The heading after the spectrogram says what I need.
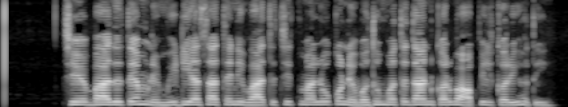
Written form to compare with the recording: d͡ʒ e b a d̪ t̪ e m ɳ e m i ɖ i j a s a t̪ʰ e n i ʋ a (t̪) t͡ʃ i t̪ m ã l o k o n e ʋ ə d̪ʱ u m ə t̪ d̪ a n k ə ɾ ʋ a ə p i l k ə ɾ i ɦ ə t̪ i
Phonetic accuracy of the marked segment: correct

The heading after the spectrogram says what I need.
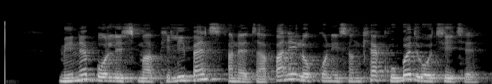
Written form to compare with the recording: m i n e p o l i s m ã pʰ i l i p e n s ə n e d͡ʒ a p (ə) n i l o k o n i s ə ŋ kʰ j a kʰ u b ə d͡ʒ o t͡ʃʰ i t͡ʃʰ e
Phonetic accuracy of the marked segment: incorrect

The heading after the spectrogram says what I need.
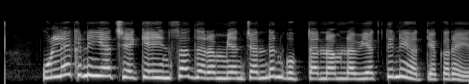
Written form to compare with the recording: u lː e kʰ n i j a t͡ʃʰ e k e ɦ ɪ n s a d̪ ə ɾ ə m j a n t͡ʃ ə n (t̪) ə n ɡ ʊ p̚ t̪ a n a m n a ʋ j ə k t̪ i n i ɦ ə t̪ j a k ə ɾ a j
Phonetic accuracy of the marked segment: incorrect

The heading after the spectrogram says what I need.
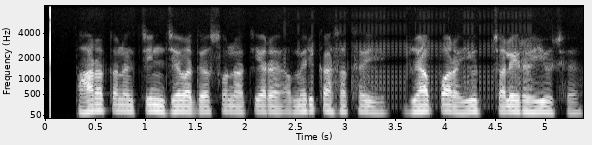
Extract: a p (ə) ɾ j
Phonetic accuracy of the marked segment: incorrect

